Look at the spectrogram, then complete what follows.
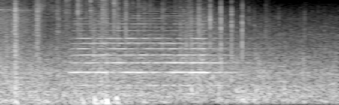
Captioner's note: horn honking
